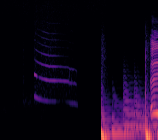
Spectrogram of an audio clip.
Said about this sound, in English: Let's get … to meow.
